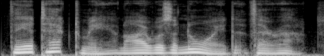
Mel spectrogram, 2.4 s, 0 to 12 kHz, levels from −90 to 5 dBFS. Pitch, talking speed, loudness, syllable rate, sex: 125 Hz, 195 wpm, -15 LUFS, 5.6 syllables/s, male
